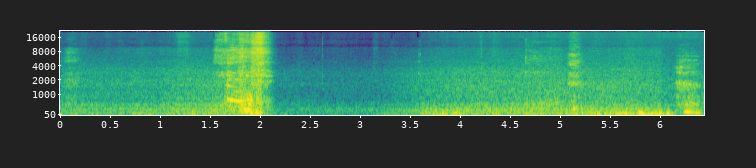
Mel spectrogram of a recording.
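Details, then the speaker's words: Sneezing blamed on pollen pulled indoors by box fans while the AC is broken, with watering eyes: one loud sneeze after a brief build-up, then breathing and sniffing over steady fan noise; allergic sneezing. "so ac in my house has been out for a little while and we've had fans pulling in air uh from the outside to keep us cool like bike box fans but it's also pulling in pollen and a bunch of other stuff"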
